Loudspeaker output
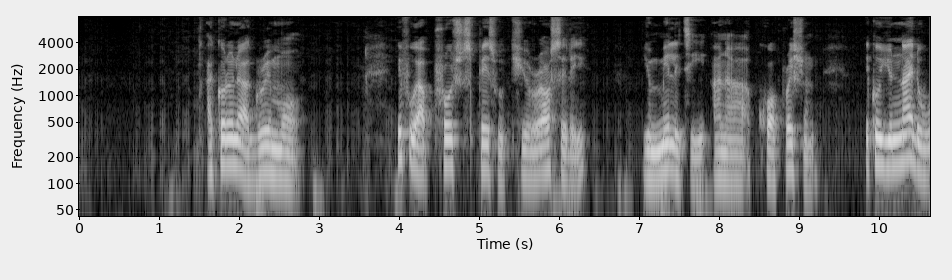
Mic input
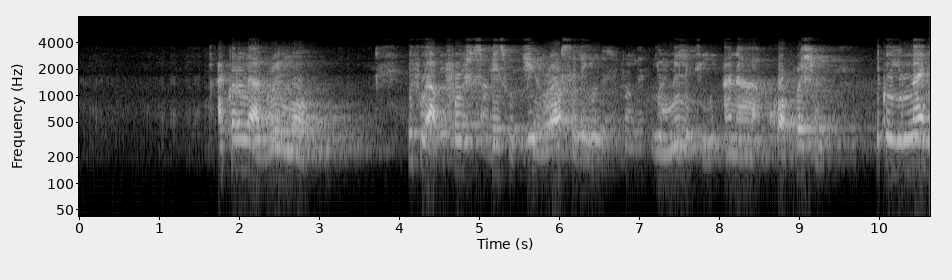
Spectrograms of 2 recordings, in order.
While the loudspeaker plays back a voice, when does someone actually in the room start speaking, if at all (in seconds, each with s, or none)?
4.5 s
